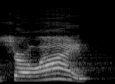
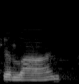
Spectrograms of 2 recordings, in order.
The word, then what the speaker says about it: Cheurlin: We want to, you know, the French pronunciation is called Sherline. Here in the United States, some people will say Sherlin because of the I, and it's Cheurlin.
